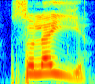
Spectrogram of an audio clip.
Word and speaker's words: soleil: Whenever you see E-L or E-L-L-E, it is pronounced as Y. Soleil, S-O-L-E-I-L, soleil.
